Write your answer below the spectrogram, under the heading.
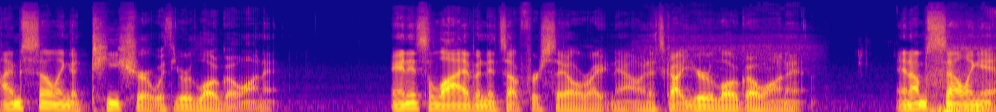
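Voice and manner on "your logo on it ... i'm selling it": ordinary talk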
